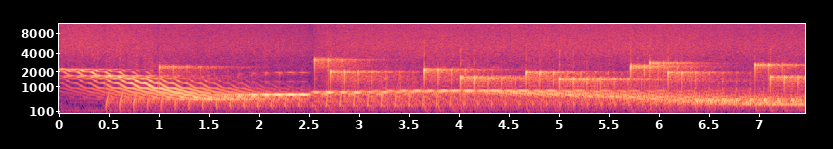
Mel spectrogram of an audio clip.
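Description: Early electronic music composed by pioneers of electronic music: warbling, gliding synthetic tones that step between held pitches, thick with echoing repeats. It plays loud and continuous, with no voices.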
